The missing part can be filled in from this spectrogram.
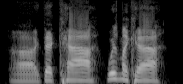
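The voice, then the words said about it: Exaggerated nasal, gruff Boston accent. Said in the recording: “very Boston accent. That was horrible. You know, that was horrible... Nasally, drops his eyes. A little gruff.”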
